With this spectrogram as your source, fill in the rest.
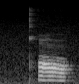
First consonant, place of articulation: uvular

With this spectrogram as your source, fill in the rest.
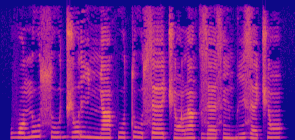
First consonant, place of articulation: labial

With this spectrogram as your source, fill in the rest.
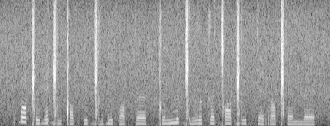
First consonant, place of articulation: labial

